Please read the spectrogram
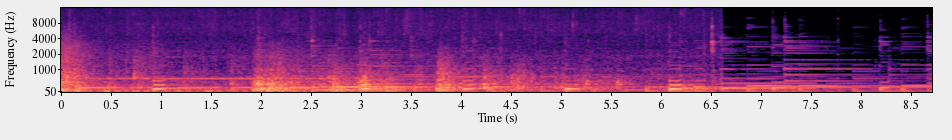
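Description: Heavy monsoon rain pouring down, with several loud swells, under acoustic guitar music; the rain cuts off suddenly near the end, leaving only the guitar.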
